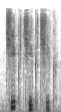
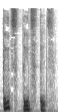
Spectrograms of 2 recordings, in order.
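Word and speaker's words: !!!: Произносить его можно так – чик-чик-чик или тыц-тыц-тыц. Главное – три раза повторить один слог.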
